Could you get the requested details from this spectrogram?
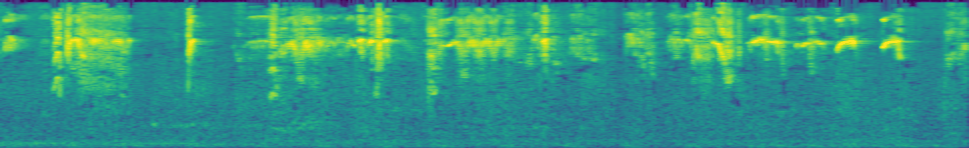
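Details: Blue-crowned hanging parrots sharing one cage give very high, thin whistled notes mixed with short buzzy, hissing bursts, coming in irregular clusters roughly every half second to second throughout.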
